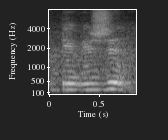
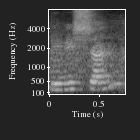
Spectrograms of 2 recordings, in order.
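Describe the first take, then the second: First: The middle consonant is a soft 'zh' sound. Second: The middle consonant is not a soft 'zh' sound. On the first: The speaker calls it right. "it's division" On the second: The speaker calls it wrong. "It's not division"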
